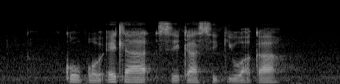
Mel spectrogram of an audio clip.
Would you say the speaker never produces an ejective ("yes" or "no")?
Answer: no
